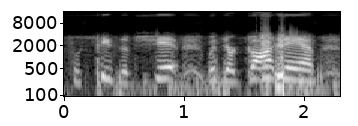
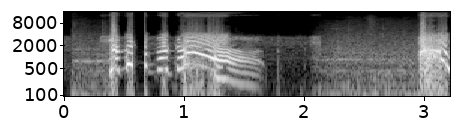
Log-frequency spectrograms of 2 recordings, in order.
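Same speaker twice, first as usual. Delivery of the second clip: high, loud threatening yell; real screaming gamer rage; furious shout; 7 semitones higher, 6 dB louder than usual. Real, not acted. Raging at the game.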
